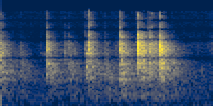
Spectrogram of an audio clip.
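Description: A handful of light metal clicks and knocks from a homemade hot rod door hinge being wiggled by hand, the hinge rattling in pin holes made with a little play up and down.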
